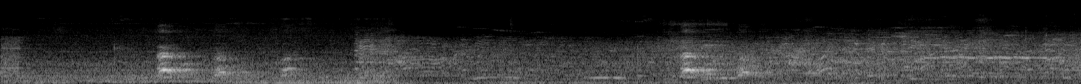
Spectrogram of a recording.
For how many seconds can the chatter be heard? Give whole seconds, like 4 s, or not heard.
7 s.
